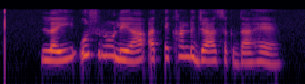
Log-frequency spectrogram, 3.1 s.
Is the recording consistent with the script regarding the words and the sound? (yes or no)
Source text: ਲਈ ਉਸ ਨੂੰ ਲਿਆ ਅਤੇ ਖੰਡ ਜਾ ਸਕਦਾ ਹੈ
no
